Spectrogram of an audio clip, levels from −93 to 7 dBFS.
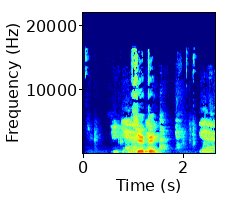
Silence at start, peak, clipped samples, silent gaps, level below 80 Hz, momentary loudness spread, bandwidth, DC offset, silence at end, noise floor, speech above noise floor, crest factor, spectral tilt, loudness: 0.55 s; -2 dBFS; under 0.1%; none; -64 dBFS; 22 LU; 17 kHz; under 0.1%; 0 s; -57 dBFS; 39 dB; 20 dB; -4.5 dB/octave; -18 LUFS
